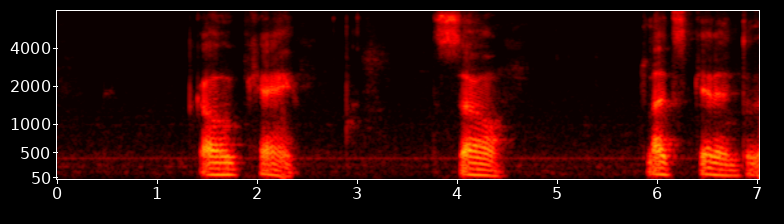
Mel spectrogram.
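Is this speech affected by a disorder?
Yes: multiple sclerosis.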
